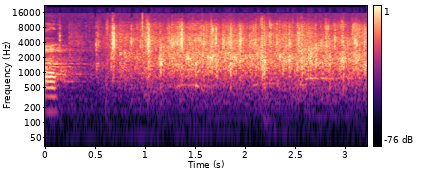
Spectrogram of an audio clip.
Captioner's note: applause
